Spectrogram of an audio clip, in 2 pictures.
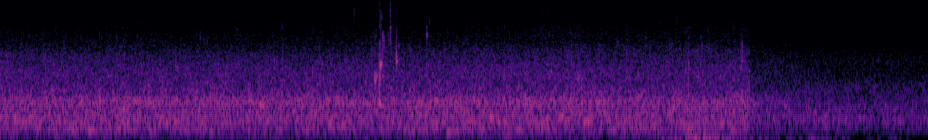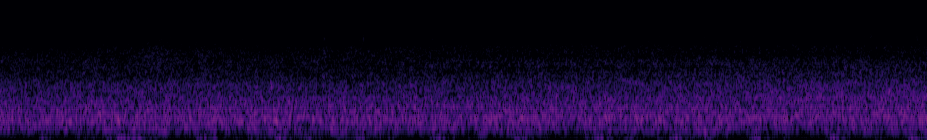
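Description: River water rushing over rocks, a steady rush that is loud and close at first, then drops suddenly to a quieter rush a little under four seconds in.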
